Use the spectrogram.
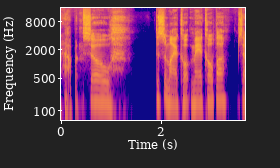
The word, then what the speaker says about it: mea culpa: So, this is my mea culpa. Is that how you say it? mea culpa Yeah.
